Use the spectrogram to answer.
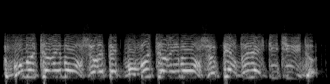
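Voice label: French damaged engine mood med; War Thunder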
